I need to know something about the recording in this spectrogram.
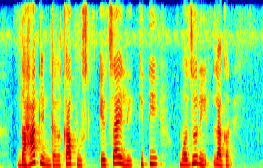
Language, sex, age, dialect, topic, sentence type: Marathi, female, 18-24, Varhadi, agriculture, question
